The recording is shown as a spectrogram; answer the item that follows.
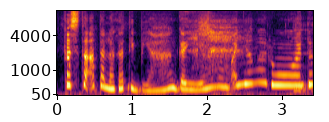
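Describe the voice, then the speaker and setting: A woman's voice: sits high, big pitch swings, a little slow. A woman playing a concerned, exasperated young friend in an audio drama, pleading expressively with an Ilocano Filipino accent. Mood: concerned, coaxing.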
